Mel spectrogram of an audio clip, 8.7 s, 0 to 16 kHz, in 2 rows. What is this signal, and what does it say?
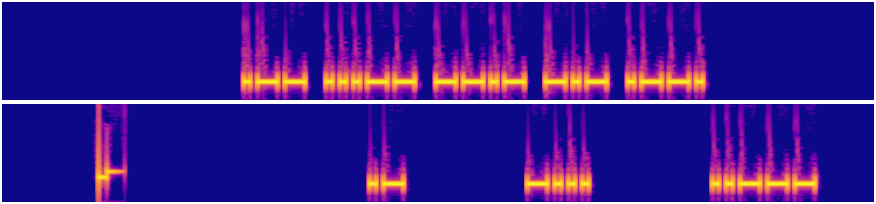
Morse code, heard as a keyed tone, about 36 wpm, spaced as for 21 wpm, 700 Hz. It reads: W3QKP AB2
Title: USA Call Signs - 5 Characters - 6x Character Spacing - 35wpm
